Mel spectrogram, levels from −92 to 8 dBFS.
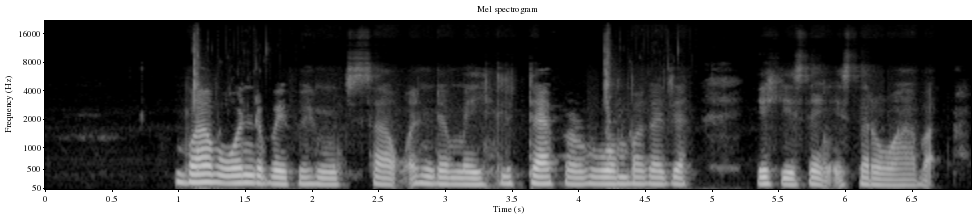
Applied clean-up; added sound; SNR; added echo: none; Splash, splatter; 19 dB; none.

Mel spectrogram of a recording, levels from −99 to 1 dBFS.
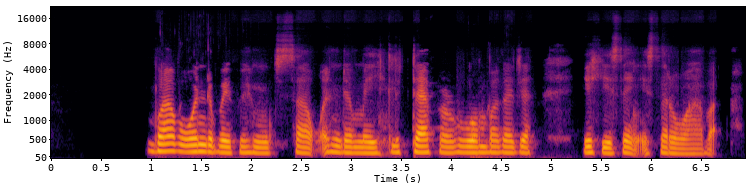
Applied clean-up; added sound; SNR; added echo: neural mask model DeepFilterNet 3.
